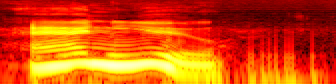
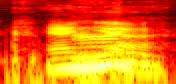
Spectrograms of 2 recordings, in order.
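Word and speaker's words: Áine: Anya. What is it? Anya. Anya. Well, why don't you spell it better, man? That's how it's spelled. Yeah. What's going on? That's how it's spelled. Yeah, it's Gaelic for Anna.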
